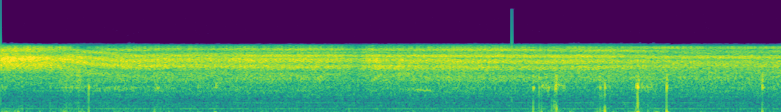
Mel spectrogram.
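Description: Snowmaking gun blasting water and compressed air into snow: a steady hiss, with a faint low hum under it.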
